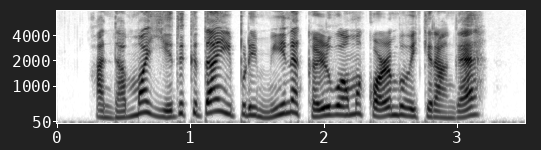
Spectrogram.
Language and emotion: Tamil, disgusted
